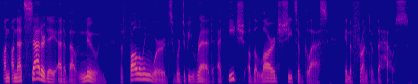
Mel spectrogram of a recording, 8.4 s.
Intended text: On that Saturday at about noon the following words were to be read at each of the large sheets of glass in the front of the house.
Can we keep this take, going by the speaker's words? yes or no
no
